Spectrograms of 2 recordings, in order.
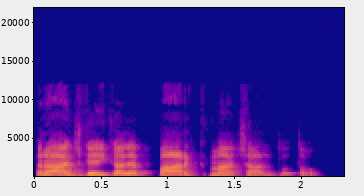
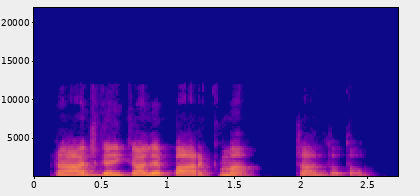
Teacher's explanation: Park machal the park machal gets the emphasis. There's an emphasis on park.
